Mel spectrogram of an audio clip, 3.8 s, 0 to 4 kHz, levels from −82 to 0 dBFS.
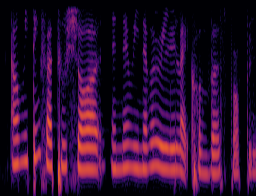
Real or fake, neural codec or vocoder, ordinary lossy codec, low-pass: real; none; none; 3.6 kHz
